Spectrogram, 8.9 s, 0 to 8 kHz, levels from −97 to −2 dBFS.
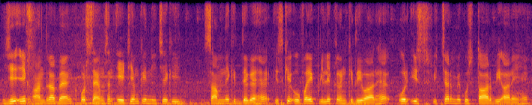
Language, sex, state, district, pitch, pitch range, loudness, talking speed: Hindi, male, Bihar, Purnia, 140 Hz, 130-150 Hz, -18 LUFS, 215 wpm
